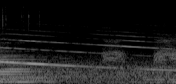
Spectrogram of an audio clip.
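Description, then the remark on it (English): Several police sirens wail at once, their overlapping tones sliding slowly in pitch. The sound is loud and steady for the whole moment, with a faint rumble of traffic beneath and no voices. “A chorus of sirens filled the air, and I turned toward the terrified woman on the table.”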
